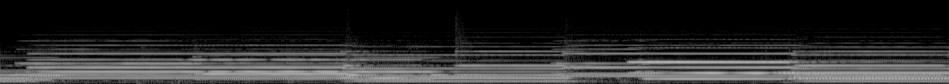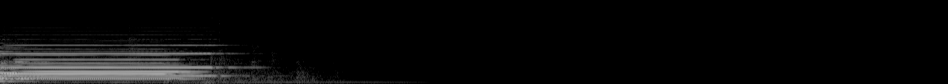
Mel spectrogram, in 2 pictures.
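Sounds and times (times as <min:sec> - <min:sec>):
German hymn on barrel organ: 0:00.0 - 0:12.4.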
